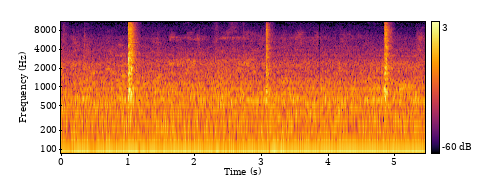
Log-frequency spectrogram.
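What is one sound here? Small metal parts click against a metal tray.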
